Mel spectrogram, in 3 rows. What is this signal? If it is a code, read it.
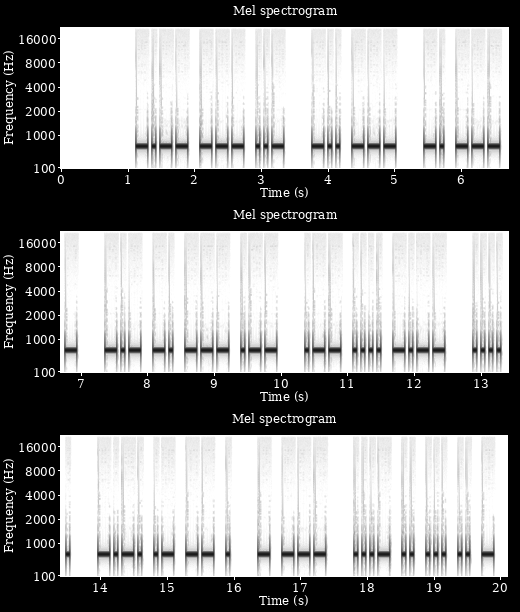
Morse code, heard as a keyed tone, about 20 wpm, 700 Hz. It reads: YOU DO NOT KNOW WHY HE CAME TO VISIT
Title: Sentences from Top 1000 Words - Review Part 6 - 20wpm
